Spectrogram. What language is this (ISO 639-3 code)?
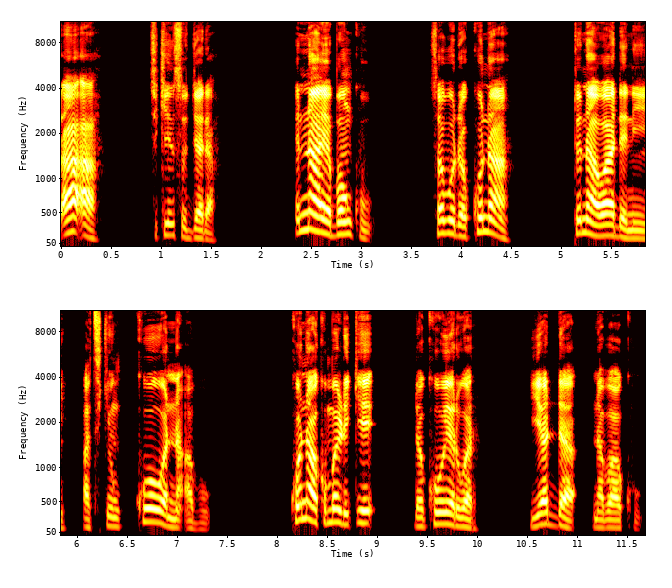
hau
